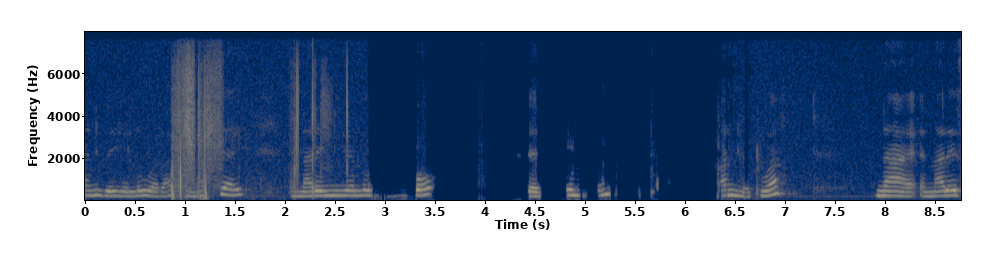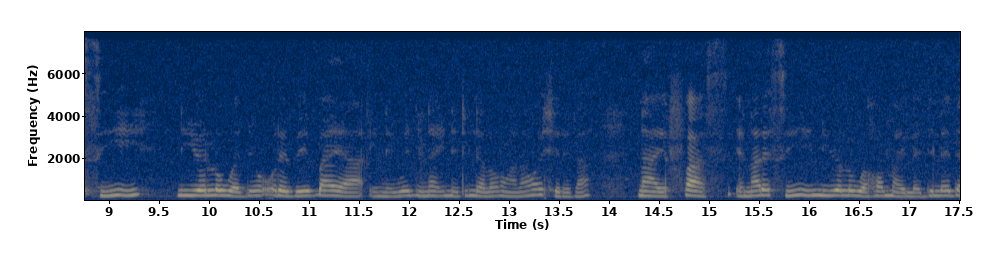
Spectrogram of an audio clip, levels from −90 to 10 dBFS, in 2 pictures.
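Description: From 2.85 to 3.53 s the speech sinks hard, down by roughly 35 dB at its worst, for about half a second in total. That's speech suppressed in double talk. The likely cause is both ends talking at once: the echo canceller couldn't tell the near talker from the loudspeaker echo, so it pulled everything down. The same thing comes back much worse from 4.37 to 6.44 s, roughly two seconds of dips bottoming out near 40 dB. Then there's a tiny flicker at 6.61 to 6.65 s, only a few dB.

In between, from 3.81 to 4.09 s, the background is gated by the echo canceller. While the far side was playing, it clamped the microphone down by about 38 dB. The room tone drops out for roughly a third of a second and snaps back once the canceller releases. The call's microphone processing is audible too, with nothing above 8 kHz, but that's just the normal band limit.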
